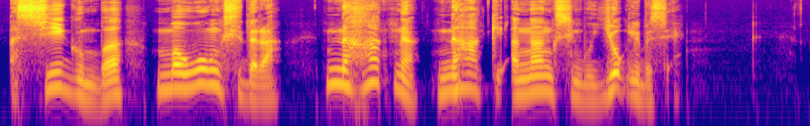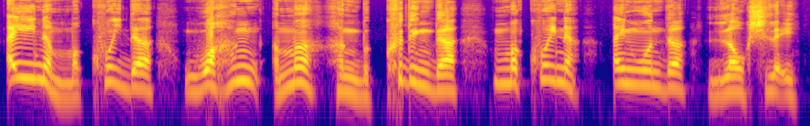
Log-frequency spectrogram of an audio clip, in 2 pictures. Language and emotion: Manipuri, angry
